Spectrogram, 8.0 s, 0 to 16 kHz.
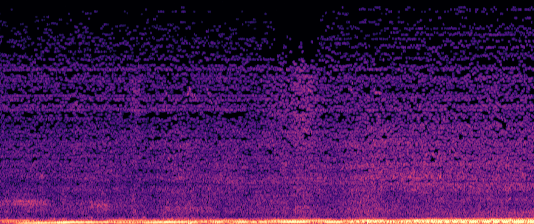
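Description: Engines of a turbo Volvo 760 and a Buick Regal 3.8 racing across a field, heard from a distance. One engine climbs in pitch over the first couple of seconds as it accelerates, then the engines hold a steady note that edges higher toward the end.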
